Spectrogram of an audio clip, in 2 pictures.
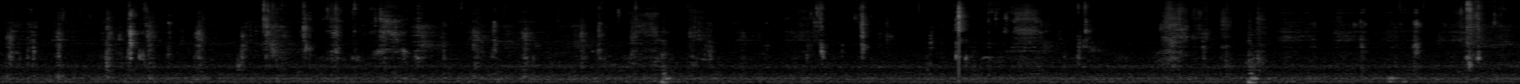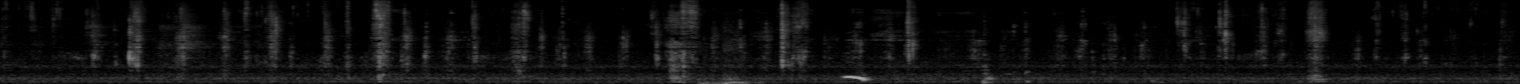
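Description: Close-up chewing of mouthfuls of rice, fish and stir-fried leafy greens, with many short wet clicks and crunches. A little past the middle come a low thump and a brief low sound dipping in pitch, the loudest moment.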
